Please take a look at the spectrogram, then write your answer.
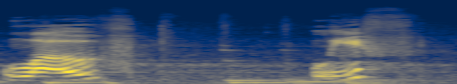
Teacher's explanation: One remarkable feature of this variety is a light L, the sound that you would find in a word like, love, leaf. Right, so New York Latino English speakers have a particularly light L.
